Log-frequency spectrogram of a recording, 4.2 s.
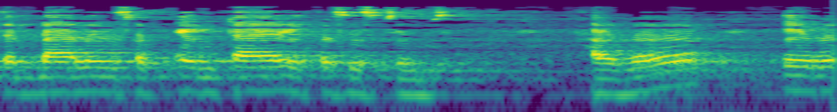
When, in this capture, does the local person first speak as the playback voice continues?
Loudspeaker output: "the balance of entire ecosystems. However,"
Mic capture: none

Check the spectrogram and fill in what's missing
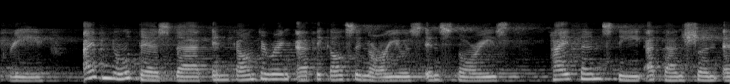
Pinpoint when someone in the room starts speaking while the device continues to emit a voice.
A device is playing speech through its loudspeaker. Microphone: none

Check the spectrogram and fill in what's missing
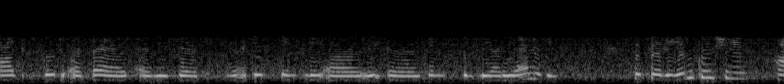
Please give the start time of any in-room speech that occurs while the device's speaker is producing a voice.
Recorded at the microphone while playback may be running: none

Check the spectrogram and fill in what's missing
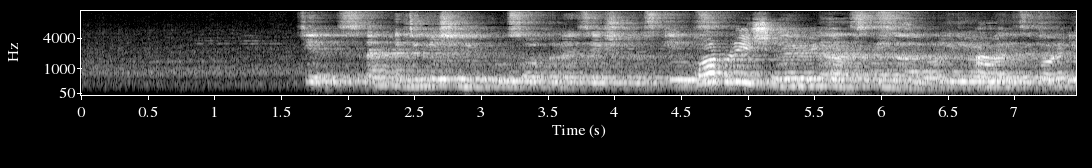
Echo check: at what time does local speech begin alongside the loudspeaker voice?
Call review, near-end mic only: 4.6 s

